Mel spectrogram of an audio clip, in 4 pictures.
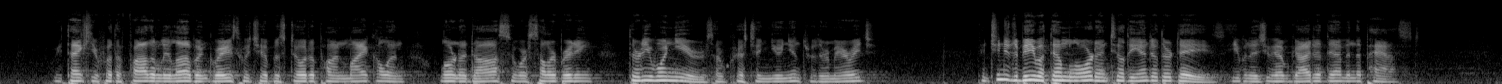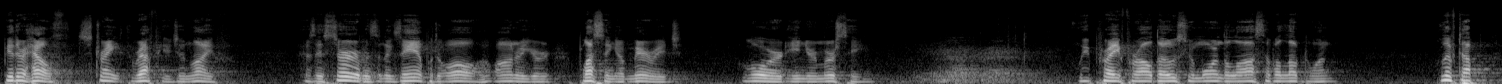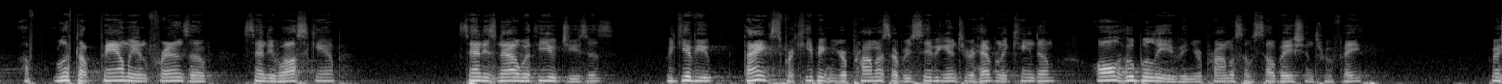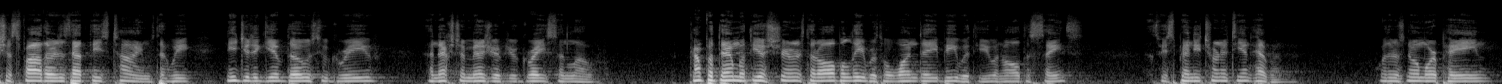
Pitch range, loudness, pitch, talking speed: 130-160 Hz, -22 LUFS, 145 Hz, 185 wpm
